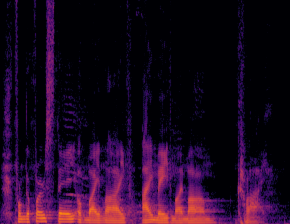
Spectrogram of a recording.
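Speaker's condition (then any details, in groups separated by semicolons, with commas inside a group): Cleft lip and palate, severe; one in junior high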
